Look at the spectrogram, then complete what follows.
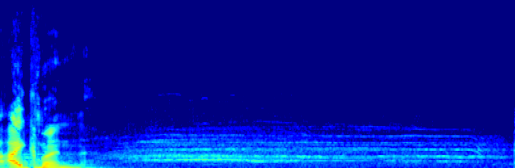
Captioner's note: attendees cheering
